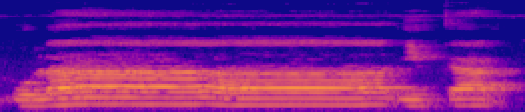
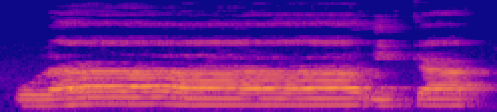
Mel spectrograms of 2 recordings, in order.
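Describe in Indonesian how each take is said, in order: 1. Vokal panjang dibaca lima ketukan. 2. Vokal panjang dibaca lima ketukan.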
